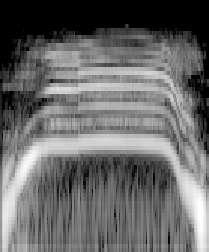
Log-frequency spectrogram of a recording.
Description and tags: My crazy sister's scream slowed down a ways. Made with Audacity
eek, shriek, scream, yell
